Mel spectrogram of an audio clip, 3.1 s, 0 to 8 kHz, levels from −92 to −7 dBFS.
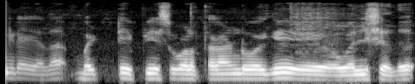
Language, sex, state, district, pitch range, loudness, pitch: Kannada, male, Karnataka, Raichur, 125-135 Hz, -14 LUFS, 130 Hz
